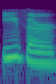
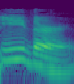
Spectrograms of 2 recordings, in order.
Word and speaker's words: either: either, 이렇게 either, 해보세요. either, either 하지만 자 영국 친구들은 either, 이렇게요. either, 자, 모음도 틀리고 뒤에 R도 틀리고 해서 either.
